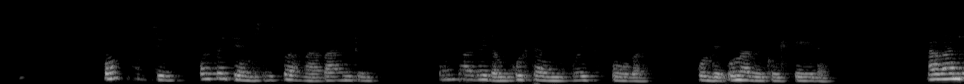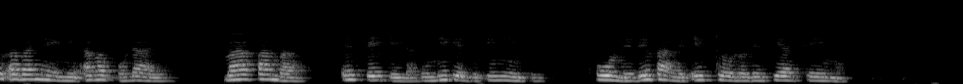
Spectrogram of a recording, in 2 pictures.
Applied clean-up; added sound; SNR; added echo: neural mask model DeepFilterNet 3.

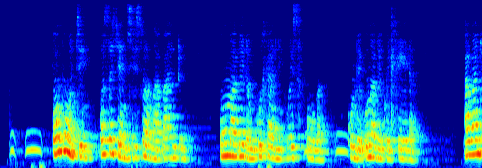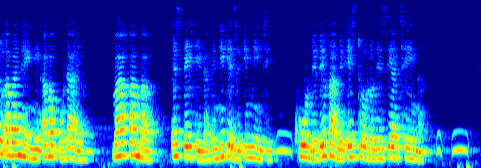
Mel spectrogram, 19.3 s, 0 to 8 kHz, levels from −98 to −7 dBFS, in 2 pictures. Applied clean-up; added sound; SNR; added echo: none; Bird; 18 dB; reverberation time 0.5 s.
